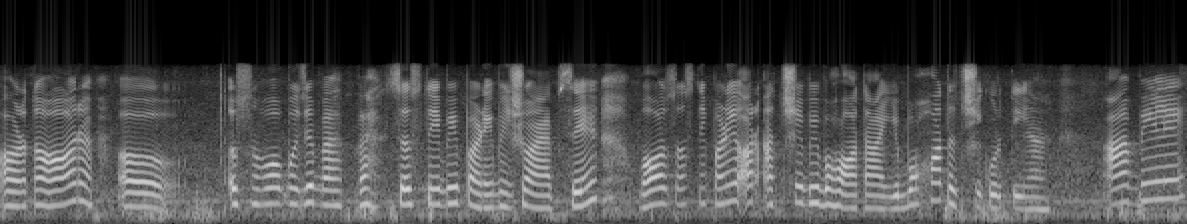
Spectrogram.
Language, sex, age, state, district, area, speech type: Urdu, female, 18-30, Uttar Pradesh, Gautam Buddha Nagar, urban, spontaneous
